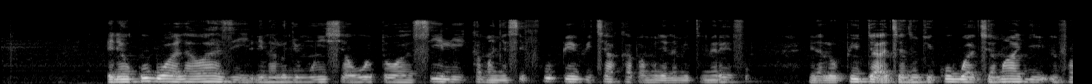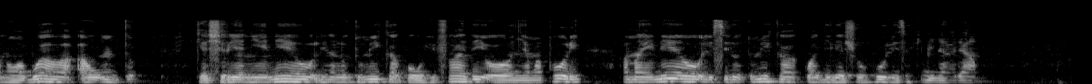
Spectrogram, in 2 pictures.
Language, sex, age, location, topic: Swahili, male, 25-35, Dar es Salaam, agriculture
